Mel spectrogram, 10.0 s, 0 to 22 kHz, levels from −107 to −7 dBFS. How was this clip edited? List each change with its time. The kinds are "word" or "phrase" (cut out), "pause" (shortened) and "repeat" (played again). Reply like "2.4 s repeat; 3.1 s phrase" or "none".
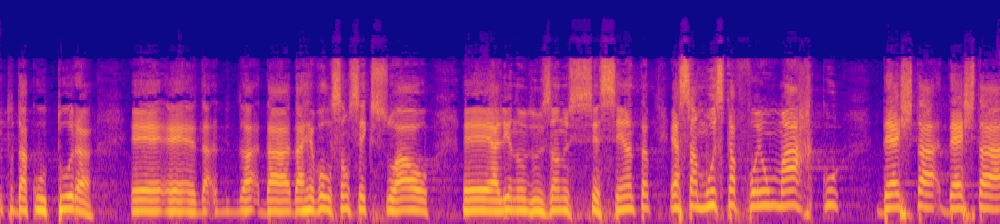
none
